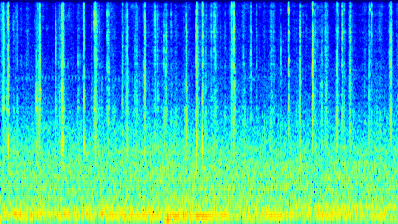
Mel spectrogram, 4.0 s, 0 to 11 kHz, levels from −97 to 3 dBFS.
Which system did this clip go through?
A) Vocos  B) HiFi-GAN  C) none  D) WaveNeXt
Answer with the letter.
C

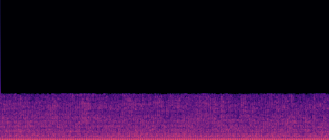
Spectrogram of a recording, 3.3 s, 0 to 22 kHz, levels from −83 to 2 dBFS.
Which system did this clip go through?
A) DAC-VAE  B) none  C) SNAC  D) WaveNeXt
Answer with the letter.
B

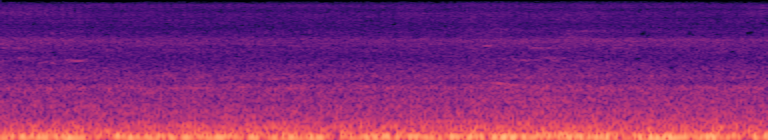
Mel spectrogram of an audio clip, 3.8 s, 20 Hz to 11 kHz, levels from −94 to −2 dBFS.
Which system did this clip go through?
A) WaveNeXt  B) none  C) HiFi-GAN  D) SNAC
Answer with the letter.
B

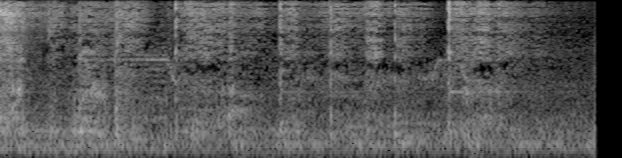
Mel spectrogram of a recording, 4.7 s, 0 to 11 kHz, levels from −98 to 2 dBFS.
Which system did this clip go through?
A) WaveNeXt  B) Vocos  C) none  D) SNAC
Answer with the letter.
C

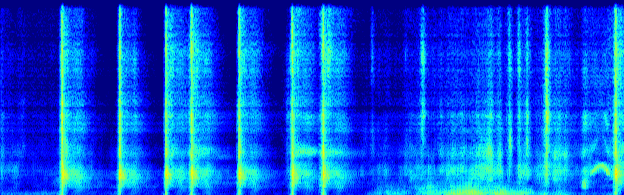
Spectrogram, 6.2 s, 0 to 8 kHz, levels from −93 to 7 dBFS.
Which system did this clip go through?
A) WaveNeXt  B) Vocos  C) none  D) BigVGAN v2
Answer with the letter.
A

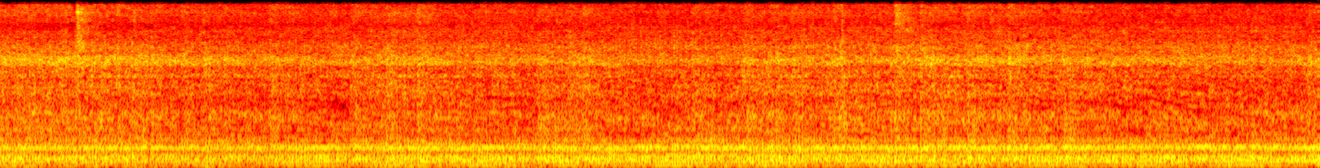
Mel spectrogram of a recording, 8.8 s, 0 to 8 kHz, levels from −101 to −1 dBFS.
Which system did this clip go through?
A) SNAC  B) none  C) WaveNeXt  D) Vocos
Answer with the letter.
C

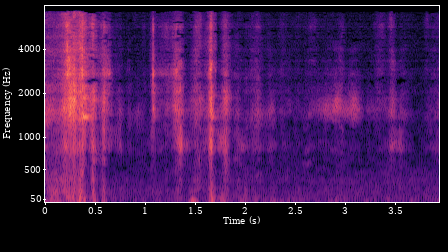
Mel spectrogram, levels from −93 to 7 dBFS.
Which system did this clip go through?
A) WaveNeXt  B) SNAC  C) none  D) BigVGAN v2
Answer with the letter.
A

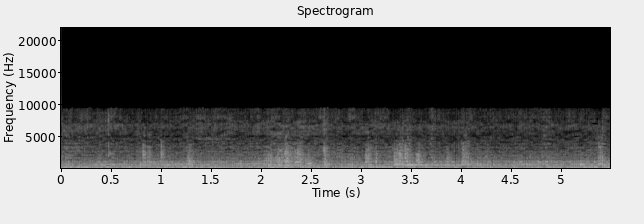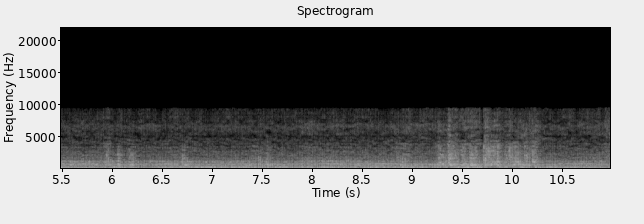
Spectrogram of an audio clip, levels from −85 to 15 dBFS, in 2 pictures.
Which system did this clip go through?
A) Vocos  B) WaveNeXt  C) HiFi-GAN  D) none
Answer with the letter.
B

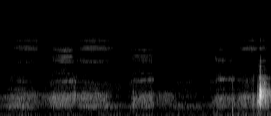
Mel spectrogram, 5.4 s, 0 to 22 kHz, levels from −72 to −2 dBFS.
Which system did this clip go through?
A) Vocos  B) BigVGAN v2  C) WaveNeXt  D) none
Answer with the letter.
D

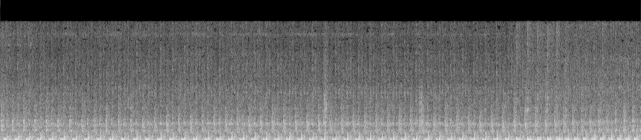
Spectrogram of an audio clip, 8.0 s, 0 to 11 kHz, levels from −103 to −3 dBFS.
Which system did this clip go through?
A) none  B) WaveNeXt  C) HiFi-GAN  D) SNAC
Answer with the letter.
A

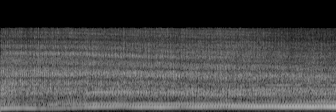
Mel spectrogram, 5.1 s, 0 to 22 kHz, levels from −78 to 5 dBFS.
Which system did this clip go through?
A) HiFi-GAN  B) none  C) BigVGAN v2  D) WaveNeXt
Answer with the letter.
B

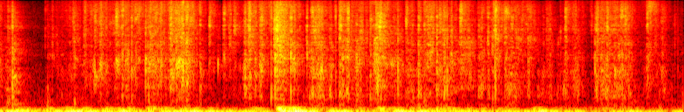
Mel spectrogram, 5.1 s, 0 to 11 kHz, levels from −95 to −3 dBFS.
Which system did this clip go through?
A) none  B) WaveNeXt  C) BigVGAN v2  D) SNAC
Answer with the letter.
B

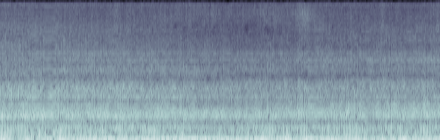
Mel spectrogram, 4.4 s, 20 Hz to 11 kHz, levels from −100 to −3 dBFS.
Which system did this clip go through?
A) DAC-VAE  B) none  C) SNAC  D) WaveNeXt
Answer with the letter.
D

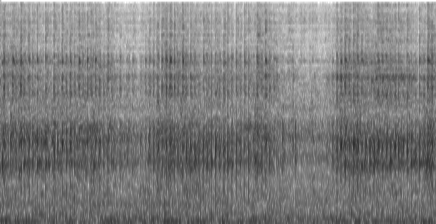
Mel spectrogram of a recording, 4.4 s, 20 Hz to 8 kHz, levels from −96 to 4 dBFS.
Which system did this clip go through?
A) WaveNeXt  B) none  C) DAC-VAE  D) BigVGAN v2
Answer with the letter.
A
